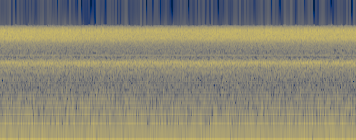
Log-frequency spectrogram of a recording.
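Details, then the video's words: Cicadas singing in one continuous, unbroken high-pitched hissing drone that holds steady from start to finish, layered over a low rumbling background noise. "金蟬鳴呼 Sound Of Cicadas"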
